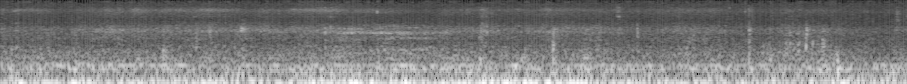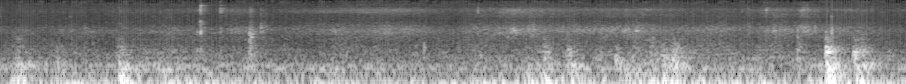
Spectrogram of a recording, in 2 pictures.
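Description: Passenger train running, heard from inside the carriage: a steady low rumble of the wheels on the rails, with a few light knocks near the middle and end.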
